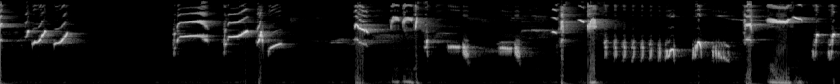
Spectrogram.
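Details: Male orange-headed thrush singing actively in the ngeplong style, used as a lure to get a silent thrush singing: varied high whistled and chattering phrases, rapid sweeping notes, a trilled rattle near the middle, with brief pauses between bursts.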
